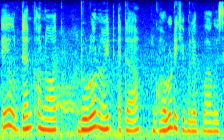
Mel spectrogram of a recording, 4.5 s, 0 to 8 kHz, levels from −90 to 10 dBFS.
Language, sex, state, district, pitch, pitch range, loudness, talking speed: Assamese, female, Assam, Kamrup Metropolitan, 225 Hz, 205-260 Hz, -14 LUFS, 105 wpm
